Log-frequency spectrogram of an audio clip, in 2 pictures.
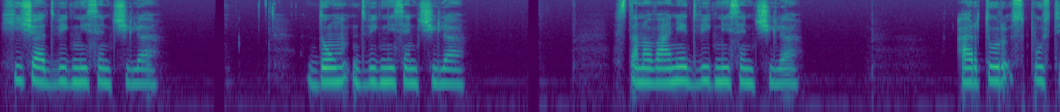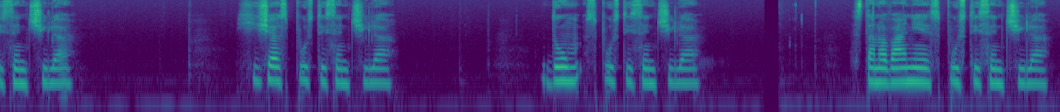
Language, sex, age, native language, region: Slovenian, female, 18-29, Slovenian, Central Slovenia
